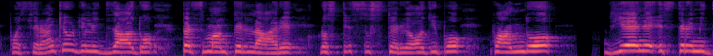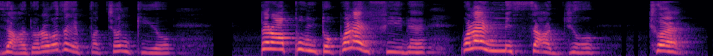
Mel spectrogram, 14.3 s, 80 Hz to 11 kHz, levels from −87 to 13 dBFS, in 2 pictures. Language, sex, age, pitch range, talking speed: Italian, female, 20-39, 255-320 Hz, 120 wpm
